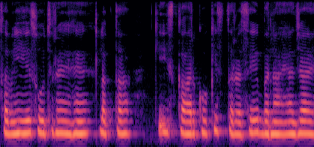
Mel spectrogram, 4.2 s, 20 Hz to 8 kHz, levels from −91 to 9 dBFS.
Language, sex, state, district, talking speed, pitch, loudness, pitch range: Hindi, female, Uttar Pradesh, Jyotiba Phule Nagar, 230 wpm, 210 Hz, -22 LUFS, 205-215 Hz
